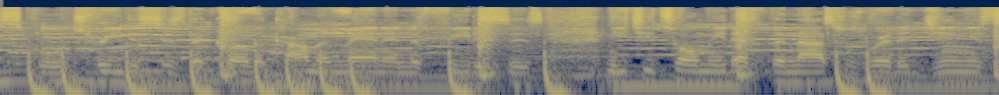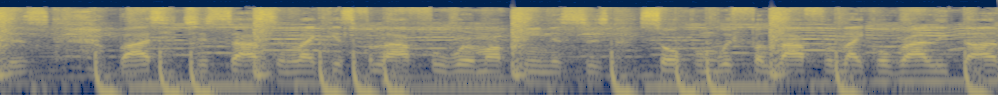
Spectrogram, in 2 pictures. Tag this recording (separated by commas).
rapping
